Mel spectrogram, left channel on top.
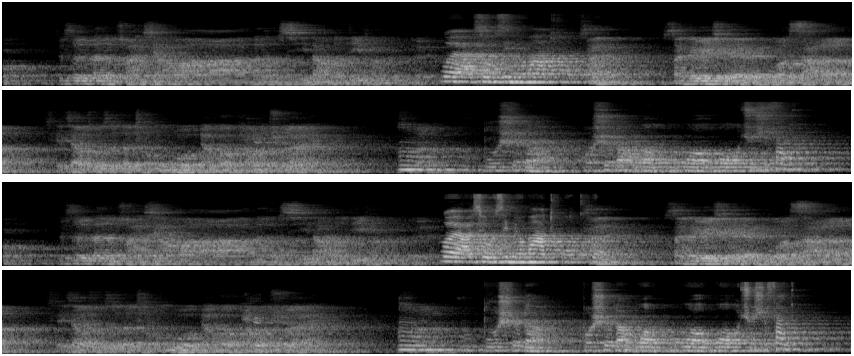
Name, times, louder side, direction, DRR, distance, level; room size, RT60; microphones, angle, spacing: voice 1, 0.5-4.3 5.8-6.1 6.6-8.5 8.9-11.7 12.4-12.8, left 1 dB, 85° left, -10 dB, 2.1 m, -27 dB
voice 2, 4.4-6.0 11.0-11.3 12.5-12.7 13.0-14.0 14.3-16.4, right 2 dB, 55° right, 2 dB, 0.9 m, -22 dB
11.0 x 4.8 x 4.7 m, 2.7 s
head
